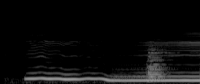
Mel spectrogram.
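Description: A woman's voice singing wordlessly: a held note with a light wobble in pitch that steps down to a lower sustained note about a second in.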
